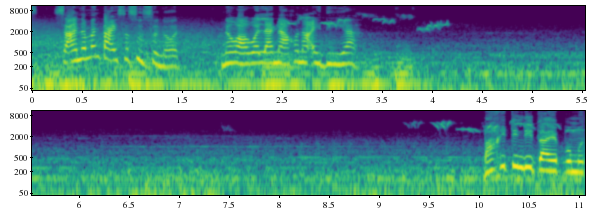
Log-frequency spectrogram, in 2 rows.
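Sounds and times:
low background ambience: 0.0 - 11.0
bird chirps: 2.2 - 4.4, 9.2 - 11.0.

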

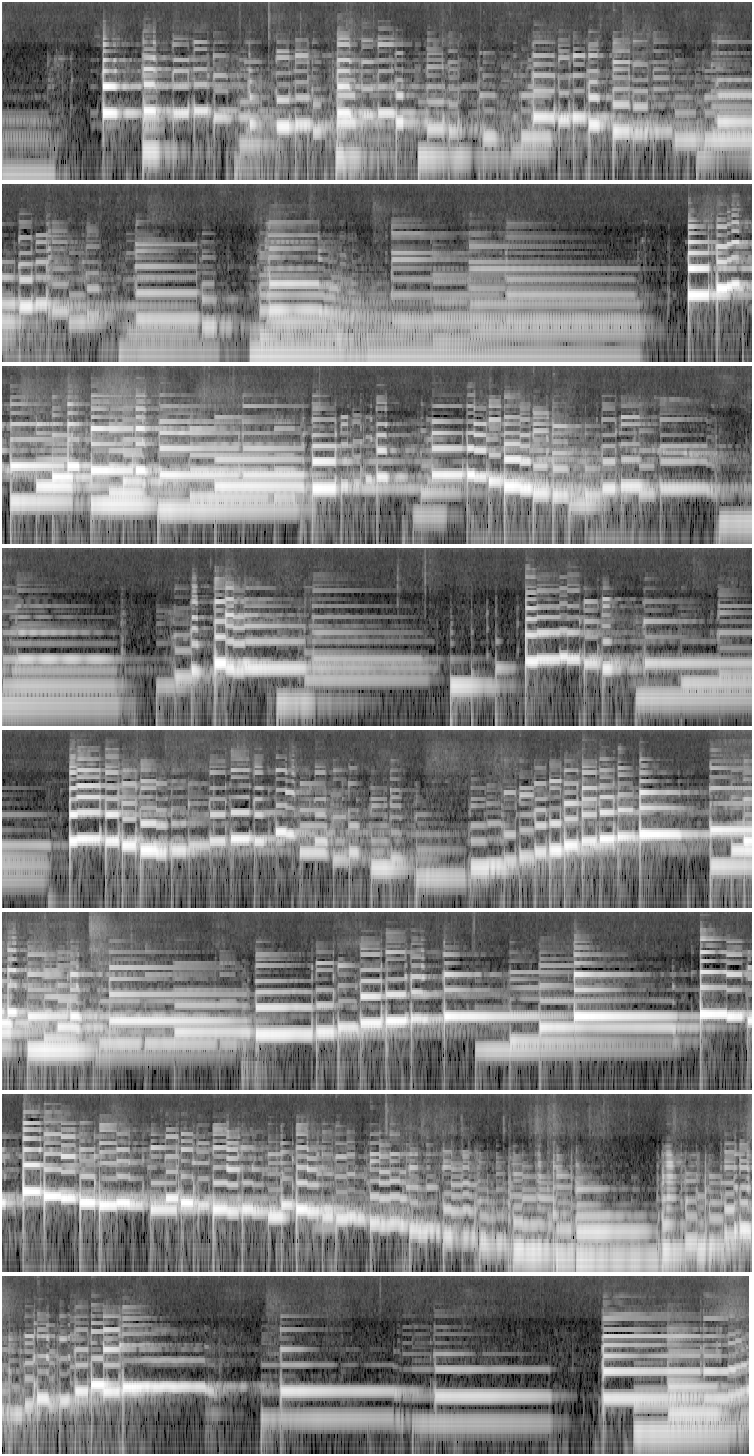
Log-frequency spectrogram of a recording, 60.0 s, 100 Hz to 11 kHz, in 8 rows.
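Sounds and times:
electric guitar melody: 0.0 - 59.9.

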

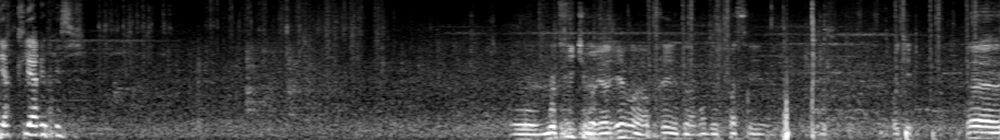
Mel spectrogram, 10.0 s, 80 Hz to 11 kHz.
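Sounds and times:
crowd murmur outdoors: 0.0 - 10.0.

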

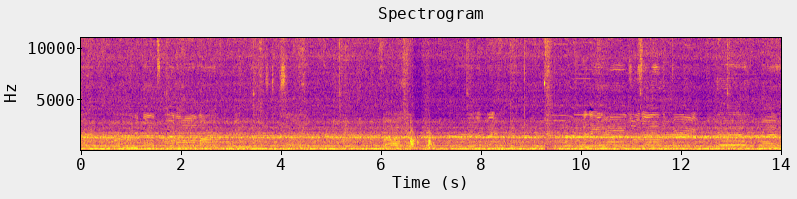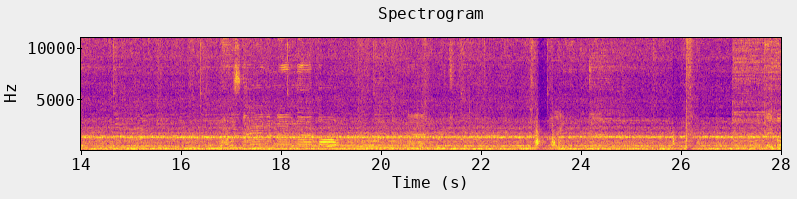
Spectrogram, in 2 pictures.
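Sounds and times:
seeder machine humming: 0.0 - 28.0.

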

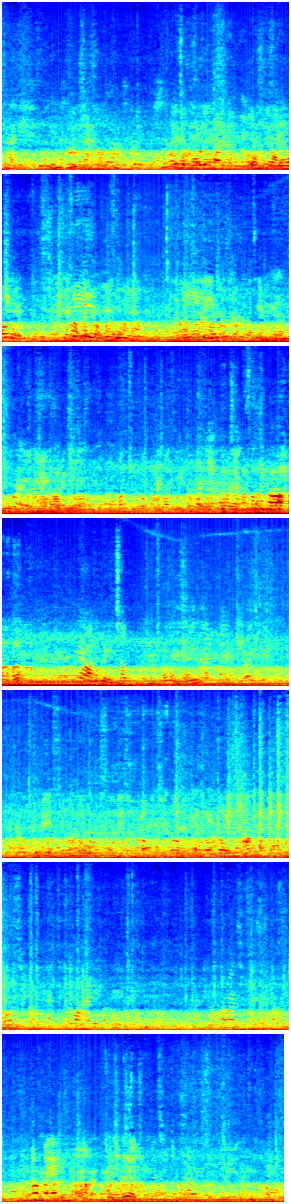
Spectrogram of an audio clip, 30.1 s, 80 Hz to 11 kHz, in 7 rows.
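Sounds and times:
bus diesel engine running: 0.0 - 30.0.

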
